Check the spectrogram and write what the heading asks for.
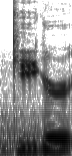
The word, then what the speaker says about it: Giger: It's pronounced Giger.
